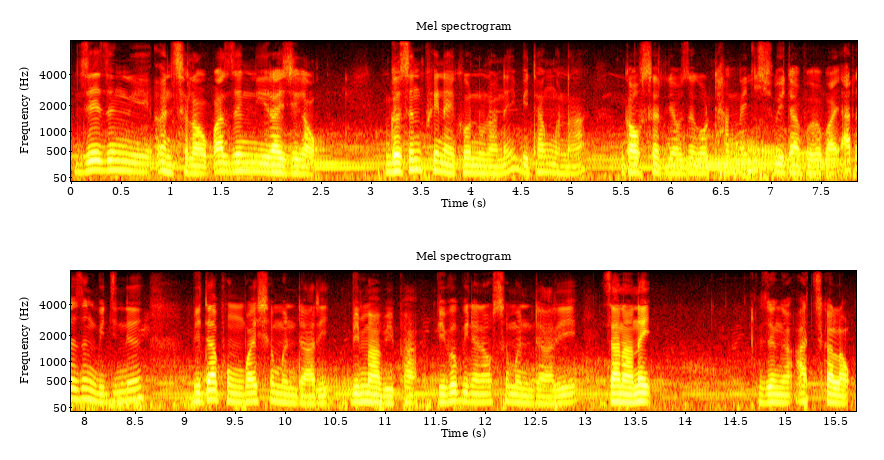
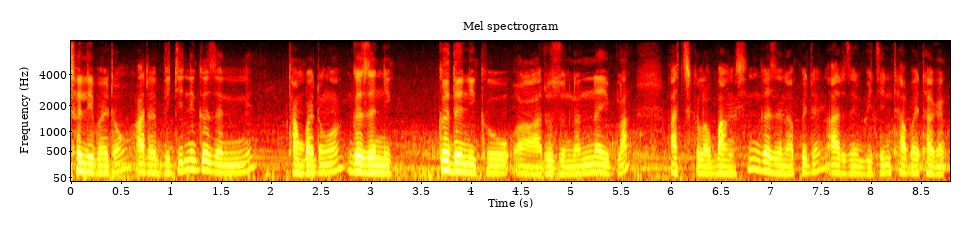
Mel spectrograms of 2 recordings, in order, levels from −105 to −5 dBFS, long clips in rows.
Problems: none marked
